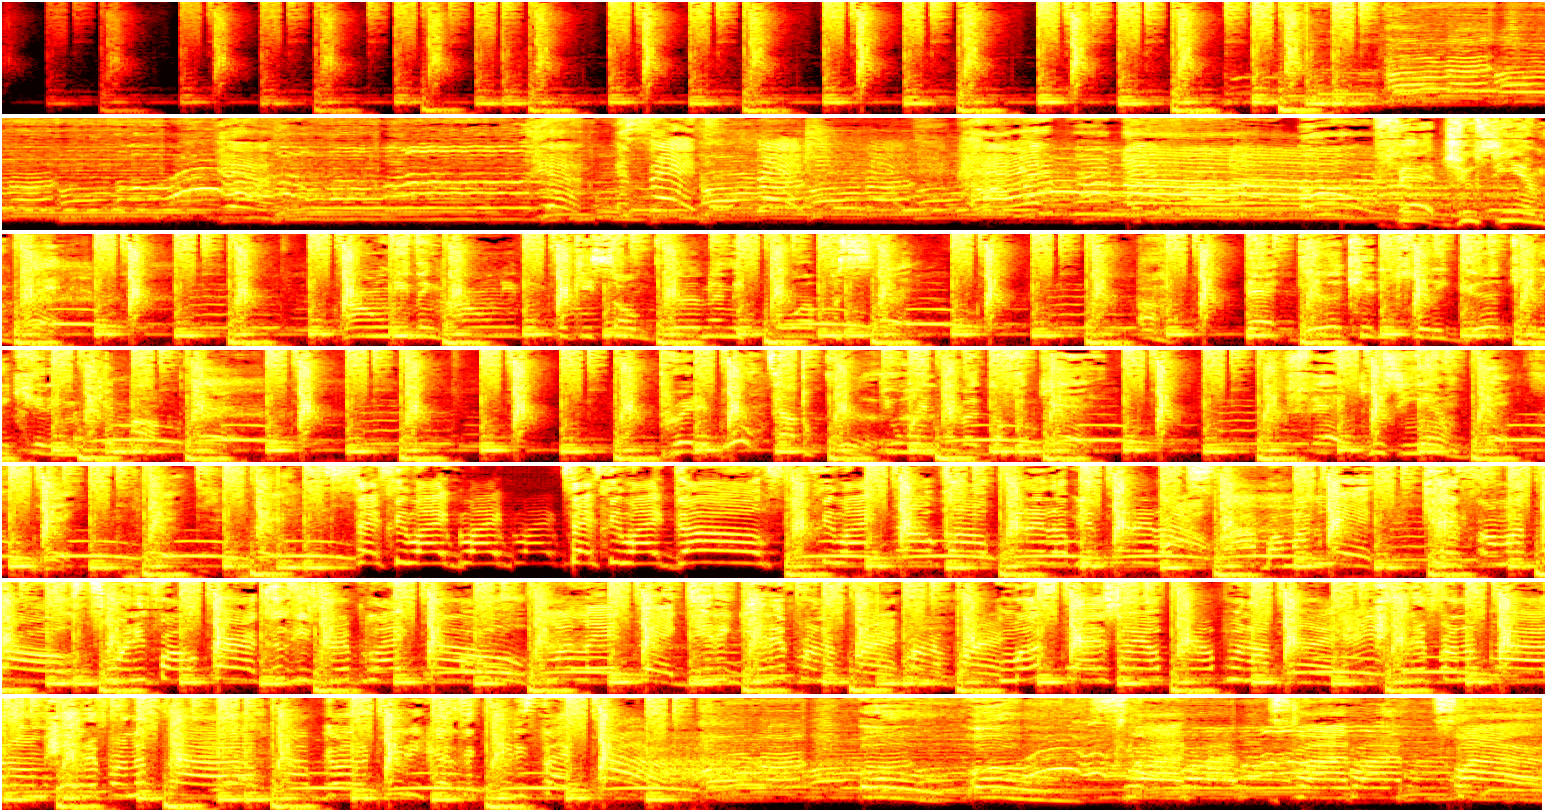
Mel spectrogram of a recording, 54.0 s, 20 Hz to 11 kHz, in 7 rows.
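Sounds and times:
pop reggaeton music: 0.0 - 53.9.

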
